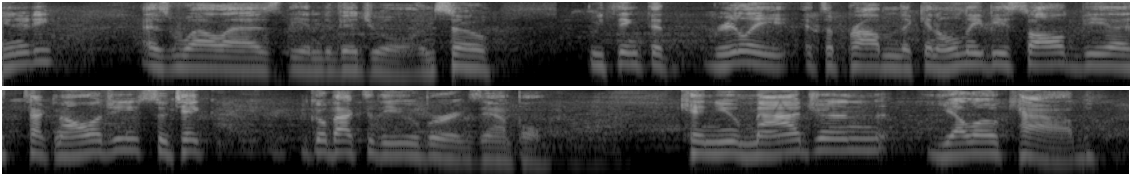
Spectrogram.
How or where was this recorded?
busy venue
